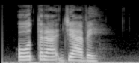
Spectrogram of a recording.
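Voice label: another Key, Spanish, female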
